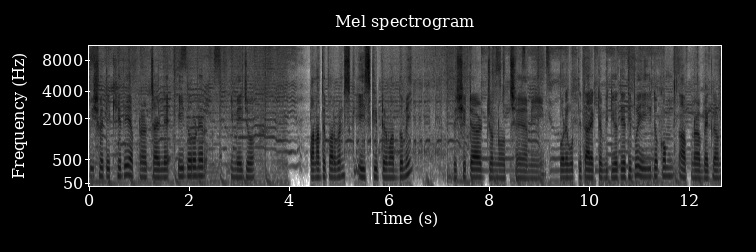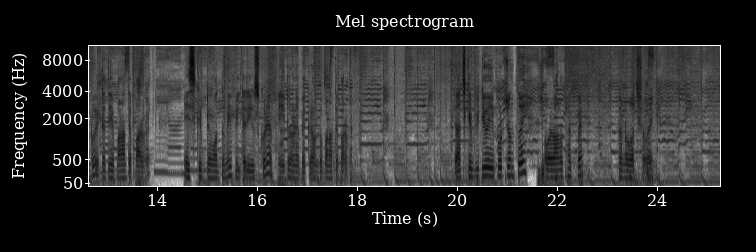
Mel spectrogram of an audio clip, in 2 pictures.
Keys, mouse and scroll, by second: 5.1 click, 6.1 scroll down 1, 7.8 click, 12.0 click, 12.9-14.4 scroll down 1, 14.4-17.6 scroll up 1, 17.6 click.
